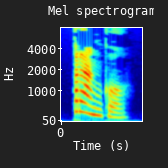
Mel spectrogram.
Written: perangko

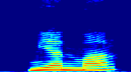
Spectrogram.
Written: myanmar

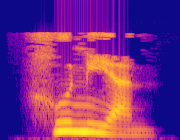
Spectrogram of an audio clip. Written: hunian

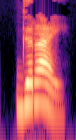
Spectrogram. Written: gerai

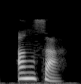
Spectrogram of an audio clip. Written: angsa

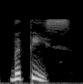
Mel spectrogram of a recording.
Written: betis

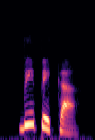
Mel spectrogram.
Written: bpk

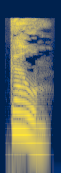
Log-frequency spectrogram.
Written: kaum

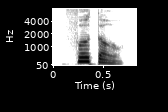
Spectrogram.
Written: foto

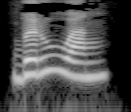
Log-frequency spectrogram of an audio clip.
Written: beruang

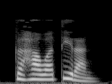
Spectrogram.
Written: kekhawatiran

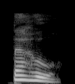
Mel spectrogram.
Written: tahu

